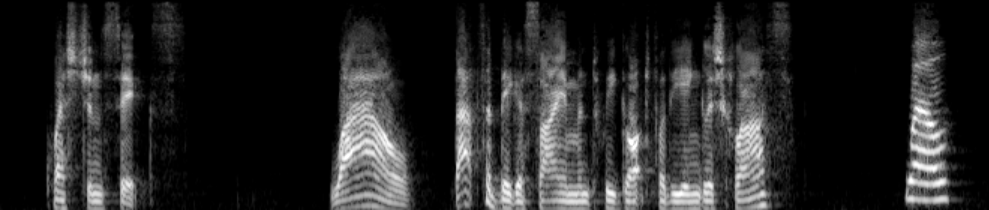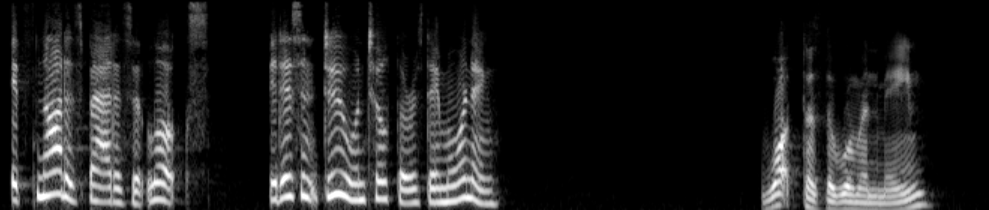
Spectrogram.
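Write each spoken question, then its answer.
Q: What does the woman mean?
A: The assignment isn't as hard as it looks, and they have until Thursday morning.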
